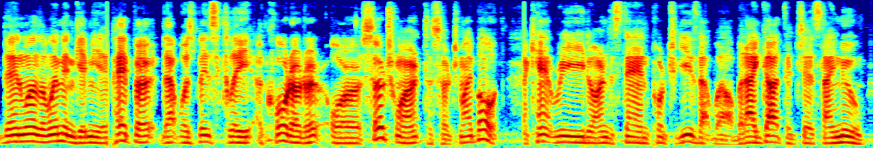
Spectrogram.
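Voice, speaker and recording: In a mid-range voice, a sailing vlogger in his sixties, French by first language, gives a candid, plain account of an ordeal he lived through. His pacing stays steady throughout this personal narration. The sound is slightly dull, with a faint hiss in the background.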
